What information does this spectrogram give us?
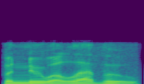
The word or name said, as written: Vanua Levu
